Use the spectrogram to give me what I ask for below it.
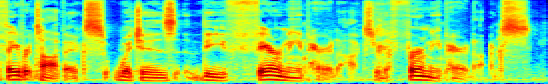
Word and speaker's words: Fermi: topics, which is the Fermi paradox or the Fermi paradox. What's the proper way to say it? Fermi? Fermi. Fermi. Is it French? Fermi. No, Italian. It's Enrico Italian.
